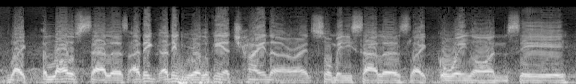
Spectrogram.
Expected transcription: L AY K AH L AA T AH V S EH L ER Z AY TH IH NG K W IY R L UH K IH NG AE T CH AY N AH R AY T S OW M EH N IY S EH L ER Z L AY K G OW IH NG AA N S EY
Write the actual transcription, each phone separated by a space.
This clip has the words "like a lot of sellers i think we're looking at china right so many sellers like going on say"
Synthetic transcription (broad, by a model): L AY K AH L AA T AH F S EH L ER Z AY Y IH NG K W IY W L UH K IH NG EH T CH AY N AH R AY T S OW M EH N IY S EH L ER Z L AY K G OW IH NG AA N S EY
